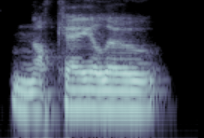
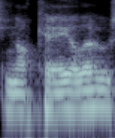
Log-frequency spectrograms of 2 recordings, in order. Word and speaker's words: Knockaloe: For anybody who's perhaps interested, the Nokalo Visitor Centre on the Isle of Man, their website is nokalo.im. It's a funny word. It's a mixture of Manx and the Norse Viking language, Nokalo. So it's spelled K-N-O-C-K-A-L-O-E, Nokalo.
